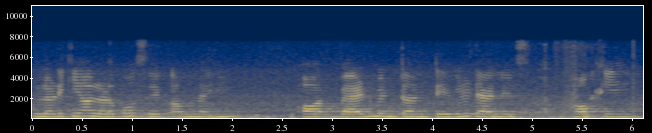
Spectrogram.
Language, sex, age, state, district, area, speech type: Hindi, female, 18-30, Madhya Pradesh, Hoshangabad, urban, spontaneous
